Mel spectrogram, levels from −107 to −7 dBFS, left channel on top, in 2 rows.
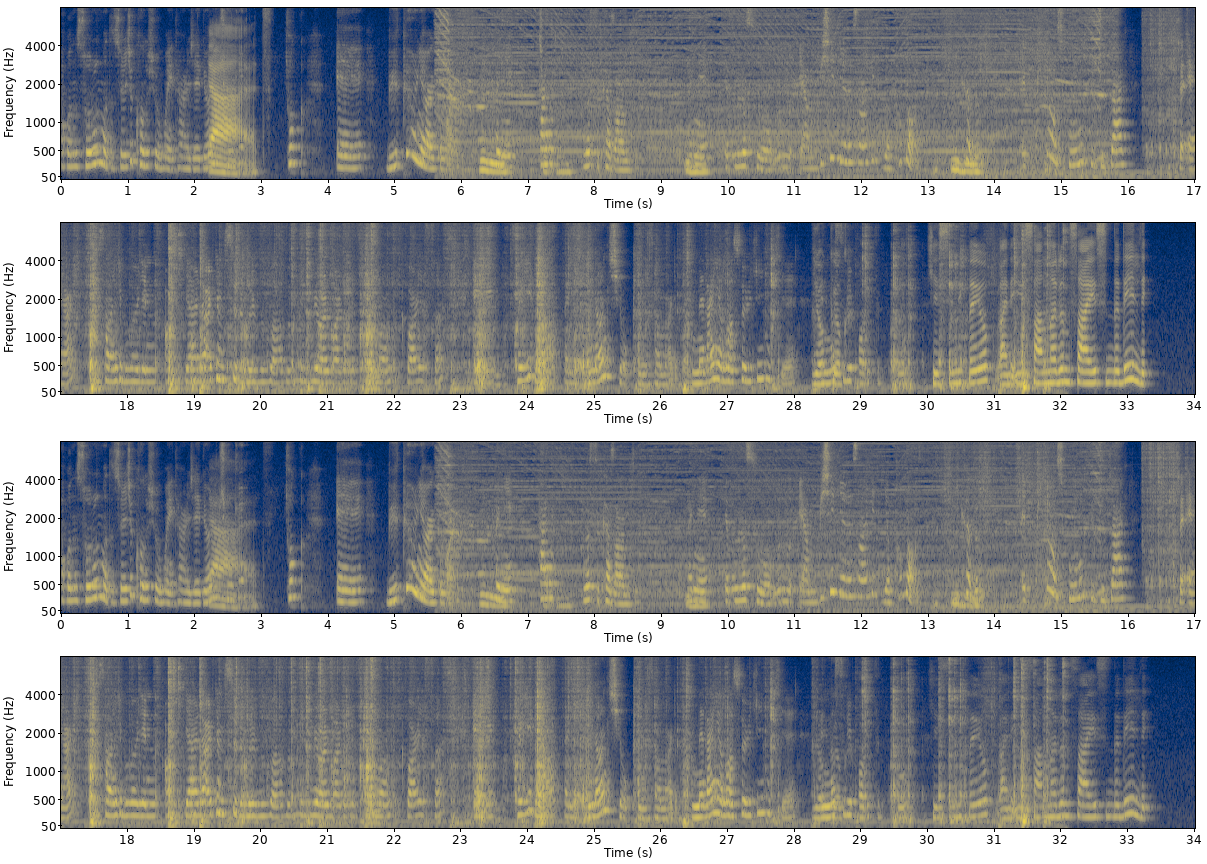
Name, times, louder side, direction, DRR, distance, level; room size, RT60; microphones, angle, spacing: voice 1, 0.0-2.7 3.4-3.9 4.1-4.6 4.9-6.0 6.5-6.8 7.1-7.4 7.8-8.7 9.4-12.9 13.4-13.8 14.4-16.0 16.7-17.3 17.6-23.6 23.8-28.0 28.4-29.8, right 2 dB, 10° right, 0.8 m, -33 dB
voice 2, 2.1-2.9 6.3-6.8 7.2-7.7 9.3-9.7 13.3-13.8 23.5-23.7 28.3-28.7 30.1-33.3, left 7 dB, 80° left, 0.3 m, -30 dB
sound 1, 5.6-15.9, left 4 dB, 30° left, 0.9 m, -41 dB
sound 2, 13.0-32.0, equal, 75° right, 2.7 m, -35 dB
6.9 x 3.9 x 5.3 m
head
